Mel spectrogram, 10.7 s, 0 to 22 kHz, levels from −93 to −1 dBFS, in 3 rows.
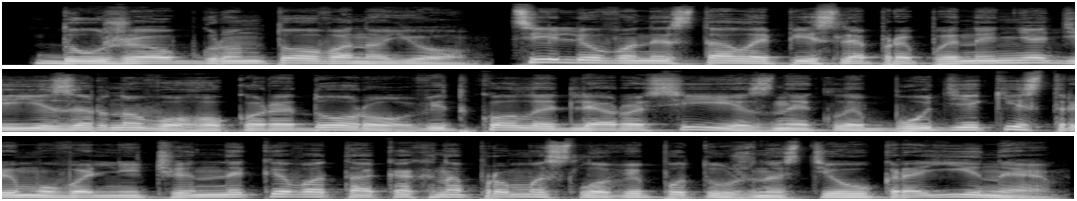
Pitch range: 115-145 Hz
